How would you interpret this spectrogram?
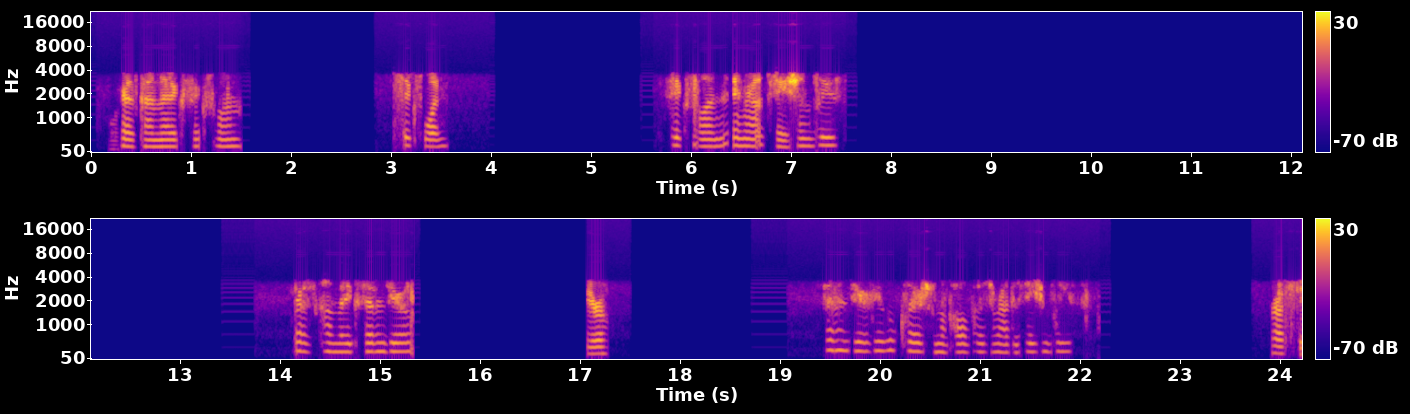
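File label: EMS Dispatch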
